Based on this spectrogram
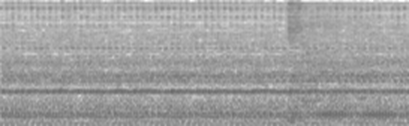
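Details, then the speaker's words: Oxygen concentrator discarded by hospital, casing removed: steady compressor hum with fixed tones, then airy hiss near two seconds as sieve valves switch; normal cycling, though compressor noted as very shaky. "And you can see the compressor is running. And you can slightly hear the valves here changing."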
